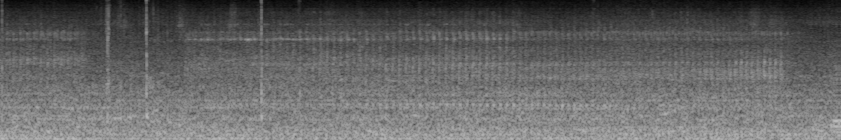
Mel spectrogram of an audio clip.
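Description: Cruise boat's engine running steadily with a low hum, heard from inside the cabin. A few light clicks come in the first three seconds.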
